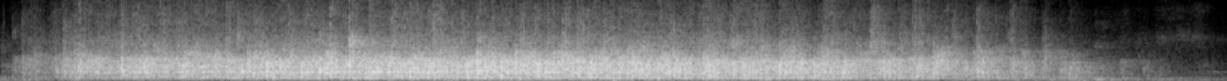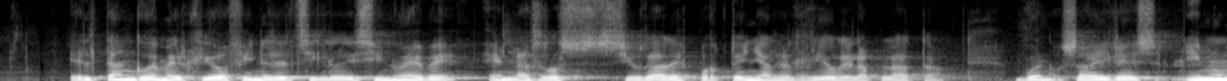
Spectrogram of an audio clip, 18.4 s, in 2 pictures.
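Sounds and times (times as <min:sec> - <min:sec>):
audience applause: 0:00.0 - 0:08.9
speech: 0:09.8 - 0:18.3.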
